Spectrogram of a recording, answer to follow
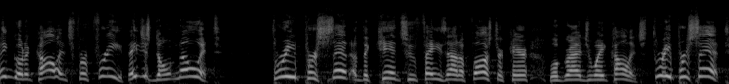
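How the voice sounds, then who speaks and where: A man in a Texan accent speaks at a fairly quick pace. His pitch swings very widely, and the sound is dry and close with no echo. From Texas (Whitney, then Pampa in the Panhandle). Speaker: pastor. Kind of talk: sermon. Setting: church.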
